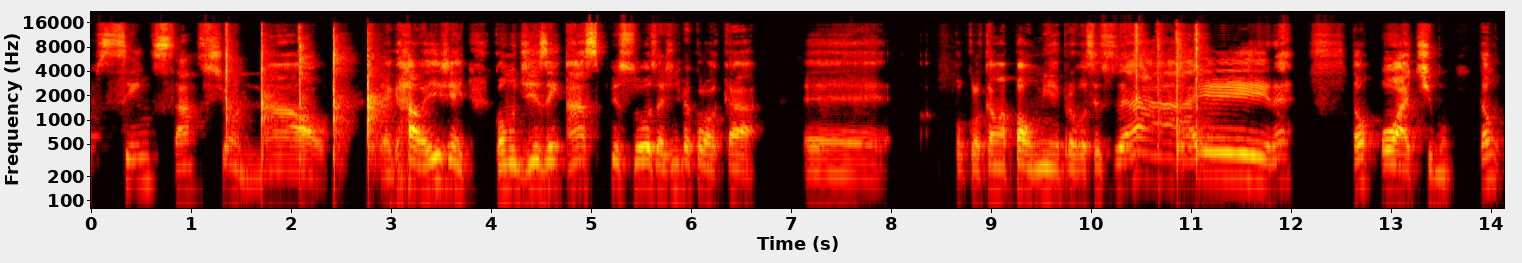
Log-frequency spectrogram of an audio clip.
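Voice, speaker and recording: A man with a Brazilian Portuguese accent teaching a grammar lesson on video, talking straight to viewers and stretching out the example words. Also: on the high side. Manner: lively, calls out to viewers, drawn-out example words.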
